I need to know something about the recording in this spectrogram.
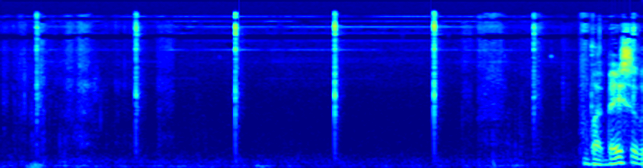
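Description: A fire alarm strobe clicks sharply once every second.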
